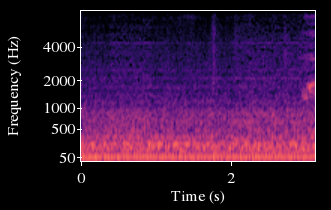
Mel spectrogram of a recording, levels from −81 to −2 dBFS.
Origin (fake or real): real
